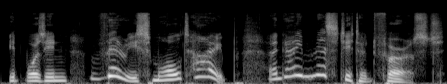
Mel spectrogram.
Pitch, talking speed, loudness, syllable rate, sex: 245 Hz, 160 wpm, -17 LUFS, 4.0 syllables/s, male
